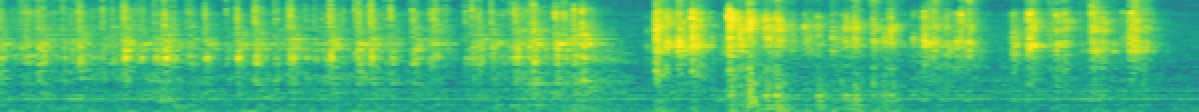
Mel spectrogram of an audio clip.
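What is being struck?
Large flat glass window pane.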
